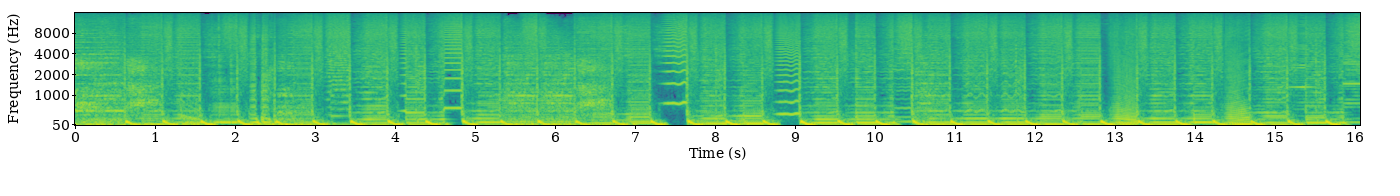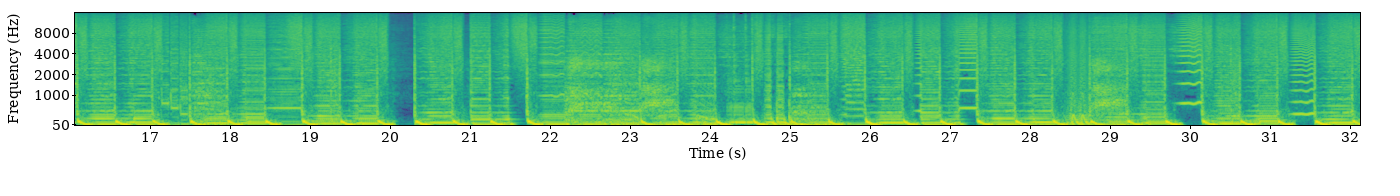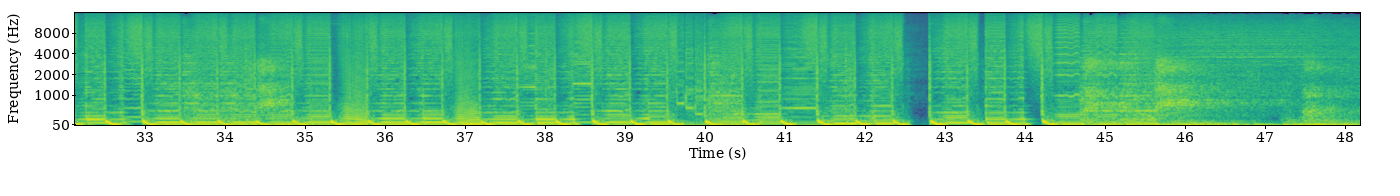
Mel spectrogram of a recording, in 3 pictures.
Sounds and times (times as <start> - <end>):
Electronic dance music: 0.0 - 48.1.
